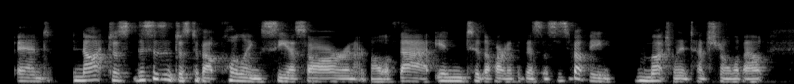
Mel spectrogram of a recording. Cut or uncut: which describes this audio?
cut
